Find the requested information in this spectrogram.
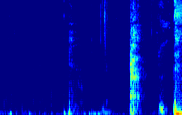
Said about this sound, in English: Ew, that was a nasty burp.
